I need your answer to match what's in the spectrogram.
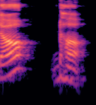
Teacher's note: मूर्धा बताया था ना, मुंह के भीतर की छत का अगला भाग। तो मूर्धा का स्पर्श करें, फिर झटके के साथ नीचे को आए। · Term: उत्क्षिप्त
